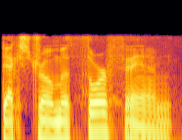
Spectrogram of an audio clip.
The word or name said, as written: dextromethorphan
